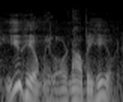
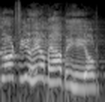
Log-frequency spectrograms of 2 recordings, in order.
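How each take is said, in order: First: Low, hushed matter-of-fact quote; quiet statement. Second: Very high, loud declaration; confident cry. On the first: Preacher restating the prophet's prayer as a statement, quiet certainty. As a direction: state it softly as settled. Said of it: "he's making a statement". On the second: Preacher as the prophet asking for healing, confident shout. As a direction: shout it to God with total certainty. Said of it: "What confidence did Jeremiah have?". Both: Acted.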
